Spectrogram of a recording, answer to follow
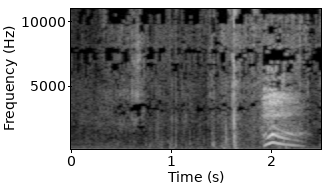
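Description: Horse hooves clip-clopping on a dirt track, uneven, with a louder knock about three-quarters of the way through. A pitched, falling animal call begins right at the end.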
